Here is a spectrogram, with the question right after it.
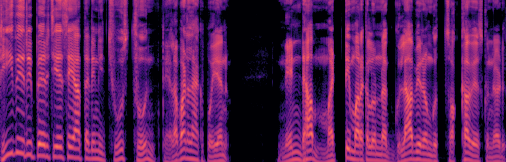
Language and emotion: Telugu, disgusted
